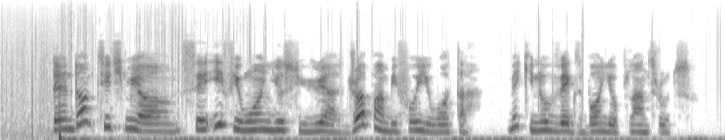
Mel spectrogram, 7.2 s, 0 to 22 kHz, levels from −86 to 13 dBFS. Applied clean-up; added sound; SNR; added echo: none; Crackle; 12 dB; none.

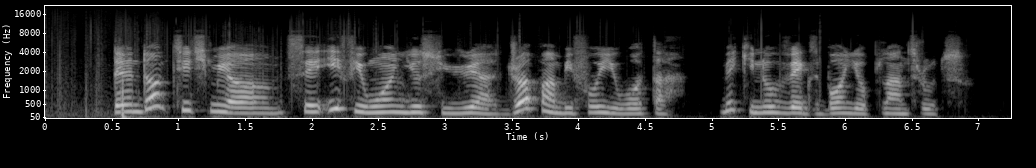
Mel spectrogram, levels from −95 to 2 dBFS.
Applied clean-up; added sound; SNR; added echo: neural mask model RNNoise.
